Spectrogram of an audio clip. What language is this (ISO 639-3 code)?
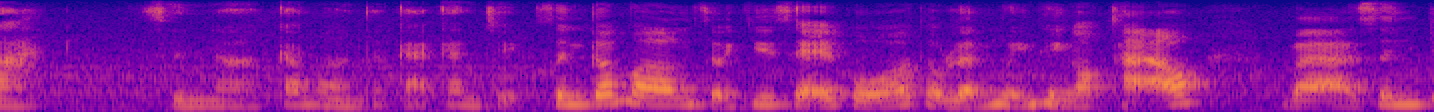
vie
